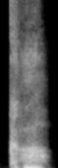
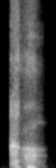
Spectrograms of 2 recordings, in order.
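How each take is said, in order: First: The consonant is released with a strong puff. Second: The consonant is released with a strong puff.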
